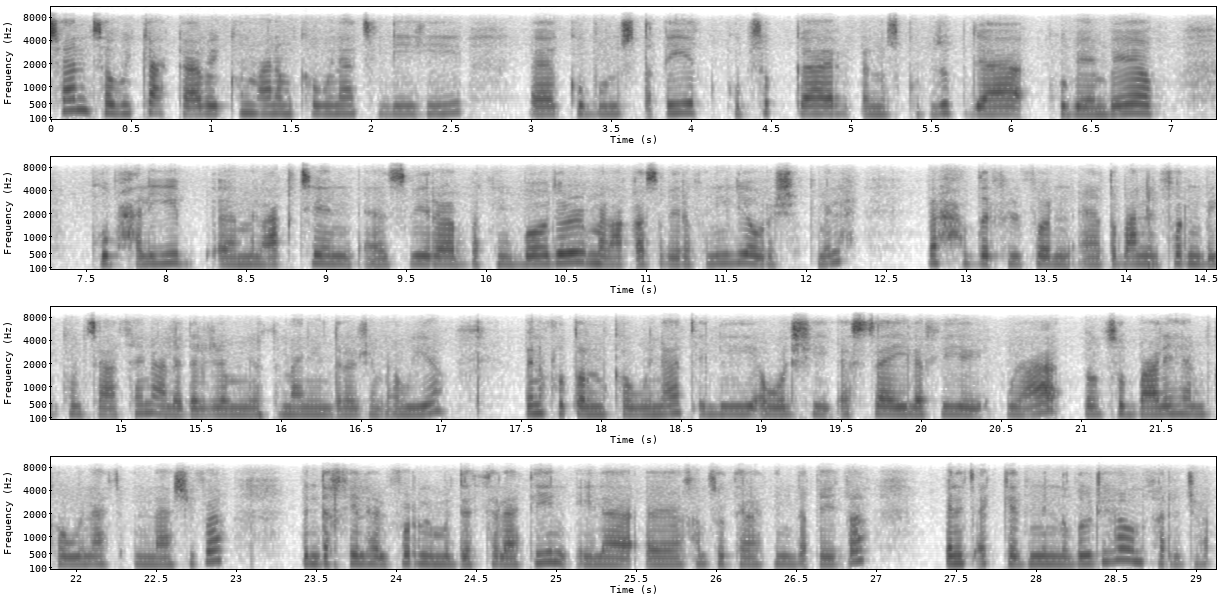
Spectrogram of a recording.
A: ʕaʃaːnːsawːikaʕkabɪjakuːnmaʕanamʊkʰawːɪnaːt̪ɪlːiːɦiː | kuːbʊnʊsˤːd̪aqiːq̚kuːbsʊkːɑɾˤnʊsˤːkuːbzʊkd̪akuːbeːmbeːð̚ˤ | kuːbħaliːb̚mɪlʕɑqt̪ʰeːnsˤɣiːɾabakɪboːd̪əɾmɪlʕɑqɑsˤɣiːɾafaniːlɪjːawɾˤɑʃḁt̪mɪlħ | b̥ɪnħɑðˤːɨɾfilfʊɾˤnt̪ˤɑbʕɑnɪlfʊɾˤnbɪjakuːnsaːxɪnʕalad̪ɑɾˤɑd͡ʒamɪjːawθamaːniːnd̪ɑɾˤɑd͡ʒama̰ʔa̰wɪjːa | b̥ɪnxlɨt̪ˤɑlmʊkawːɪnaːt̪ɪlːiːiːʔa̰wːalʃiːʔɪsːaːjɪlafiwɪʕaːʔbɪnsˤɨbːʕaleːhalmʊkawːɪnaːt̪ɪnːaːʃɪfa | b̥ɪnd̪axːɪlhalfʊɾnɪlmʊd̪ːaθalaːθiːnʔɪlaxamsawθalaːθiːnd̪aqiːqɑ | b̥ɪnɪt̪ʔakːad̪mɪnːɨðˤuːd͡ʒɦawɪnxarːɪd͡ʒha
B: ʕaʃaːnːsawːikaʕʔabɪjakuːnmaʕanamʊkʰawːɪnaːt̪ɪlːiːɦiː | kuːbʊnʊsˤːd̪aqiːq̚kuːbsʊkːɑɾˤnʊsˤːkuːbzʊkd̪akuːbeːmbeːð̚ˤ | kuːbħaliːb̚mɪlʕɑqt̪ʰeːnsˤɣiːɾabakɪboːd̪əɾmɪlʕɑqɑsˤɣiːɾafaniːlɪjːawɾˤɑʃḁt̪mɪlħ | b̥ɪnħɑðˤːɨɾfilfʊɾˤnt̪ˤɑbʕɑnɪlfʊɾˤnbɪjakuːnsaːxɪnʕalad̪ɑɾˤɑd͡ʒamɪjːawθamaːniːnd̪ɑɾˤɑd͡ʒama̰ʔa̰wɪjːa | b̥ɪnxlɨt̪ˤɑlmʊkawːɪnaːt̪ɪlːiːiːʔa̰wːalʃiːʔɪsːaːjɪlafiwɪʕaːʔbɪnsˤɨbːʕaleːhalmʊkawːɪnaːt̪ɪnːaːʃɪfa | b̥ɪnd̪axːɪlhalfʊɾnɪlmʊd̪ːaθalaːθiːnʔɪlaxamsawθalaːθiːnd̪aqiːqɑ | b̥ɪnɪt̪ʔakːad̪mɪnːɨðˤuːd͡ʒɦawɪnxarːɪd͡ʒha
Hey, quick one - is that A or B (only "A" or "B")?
A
